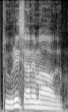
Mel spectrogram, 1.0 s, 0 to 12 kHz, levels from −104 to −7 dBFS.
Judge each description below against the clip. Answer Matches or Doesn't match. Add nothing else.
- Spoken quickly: Doesn't match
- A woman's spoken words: Doesn't match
